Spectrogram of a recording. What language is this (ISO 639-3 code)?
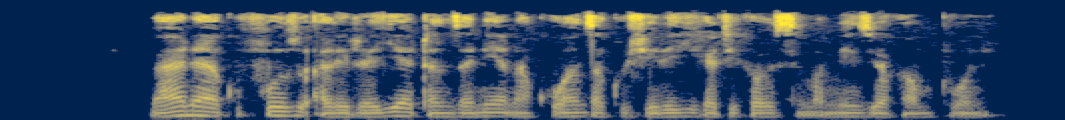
swa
